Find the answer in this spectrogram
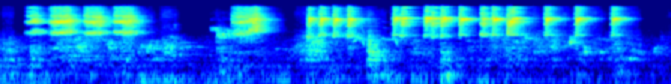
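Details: Adult green Fischer's lovebird calling in shrill, high-pitched chattering bursts, several rapid sputtering runs separated by brief pauses, in a quiet indoor setting.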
